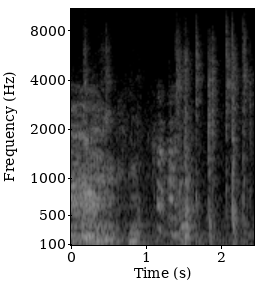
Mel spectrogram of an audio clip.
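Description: A puppy whimpers and yips in short, high, repeated cries, close and fairly clear, while a person speaks over part of it.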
